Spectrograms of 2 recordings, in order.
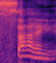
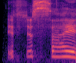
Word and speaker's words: Sai: Like, it's Sai. It's just Sai. How is this so hard for people? It's like I get not knowing how to spell it, but it's just the first 3 letters of Psyche.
